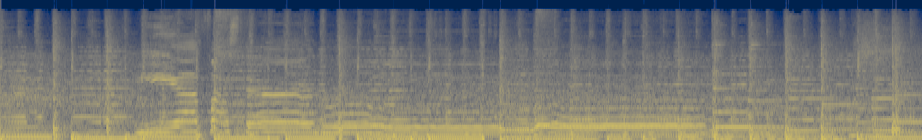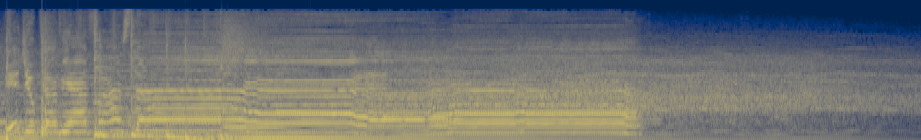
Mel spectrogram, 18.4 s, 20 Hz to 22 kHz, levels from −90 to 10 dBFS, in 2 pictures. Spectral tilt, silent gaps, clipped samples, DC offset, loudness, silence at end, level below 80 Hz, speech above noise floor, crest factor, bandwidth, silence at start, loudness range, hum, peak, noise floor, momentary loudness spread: -5.5 dB/octave; none; under 0.1%; under 0.1%; -12 LUFS; 0 s; -24 dBFS; 21 dB; 12 dB; 16.5 kHz; 0 s; 4 LU; none; 0 dBFS; -32 dBFS; 12 LU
